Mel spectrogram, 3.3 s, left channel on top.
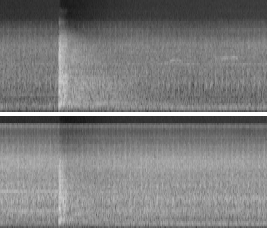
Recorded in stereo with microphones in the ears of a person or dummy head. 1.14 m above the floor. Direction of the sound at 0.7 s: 15° right (ahead or behind).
